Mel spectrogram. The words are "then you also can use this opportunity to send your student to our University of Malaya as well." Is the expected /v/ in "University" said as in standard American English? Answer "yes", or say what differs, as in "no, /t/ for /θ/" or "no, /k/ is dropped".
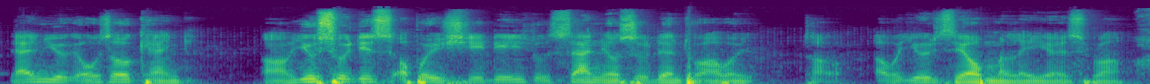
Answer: no, /w/ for /v/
